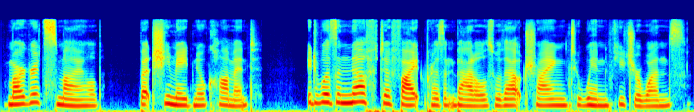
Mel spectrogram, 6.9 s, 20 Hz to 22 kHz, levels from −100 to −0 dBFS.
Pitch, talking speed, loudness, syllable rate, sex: 210 Hz, 165 wpm, -18 LUFS, 5.0 syllables/s, female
